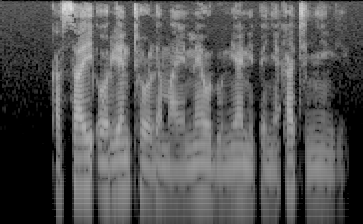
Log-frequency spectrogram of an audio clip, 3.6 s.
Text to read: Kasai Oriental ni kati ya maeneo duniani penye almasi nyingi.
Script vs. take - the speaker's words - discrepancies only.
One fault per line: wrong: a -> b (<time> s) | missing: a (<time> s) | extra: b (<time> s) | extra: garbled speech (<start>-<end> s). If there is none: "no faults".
missing: ni kati (1.6 s)
wrong: almasi -> kati (2.8 s)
